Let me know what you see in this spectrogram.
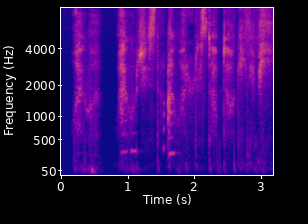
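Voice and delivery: hushed, barely audible, very quiet whisper. Retelling what a friend whispered to the speaker while a woman kept talking: retold whisper. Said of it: "he looks at me dead ass in the eye and he whispers".

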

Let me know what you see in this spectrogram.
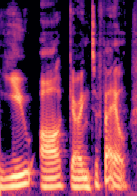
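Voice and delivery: put-on deafening voice. Recalling failed driving tests, imitating a booming, deafening voice. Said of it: "this booming, deafening voice was saying".

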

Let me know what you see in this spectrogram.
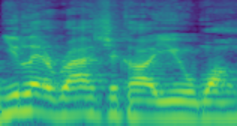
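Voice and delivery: ordinary talk

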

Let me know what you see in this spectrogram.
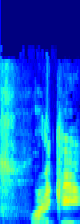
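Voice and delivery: exasperated crikey. Asked for his best exasperated crikey, he answers: exasperated crikey. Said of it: "everyone's best exasperated crikey".

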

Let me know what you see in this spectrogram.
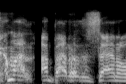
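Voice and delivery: put-on shout. Retelling a story about a fitness class, the speaker plays the instructor shouting at the rider, imitating an instructor yelling. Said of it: "she's yelling at me".

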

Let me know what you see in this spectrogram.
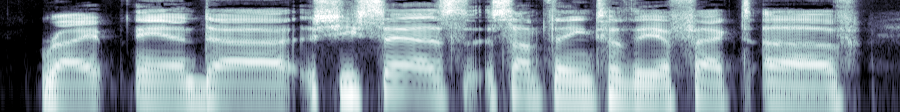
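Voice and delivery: plain

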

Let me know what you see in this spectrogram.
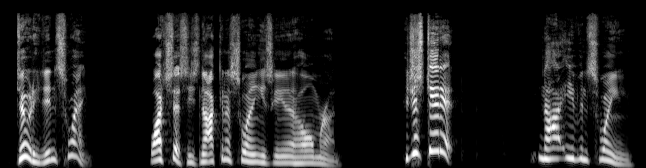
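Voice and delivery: stunned, awestruck, aghast running commentary delivery. Imitating the other host watching batting practice, amazed. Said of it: "do an impression of you watching Giancarlo's batting practice".

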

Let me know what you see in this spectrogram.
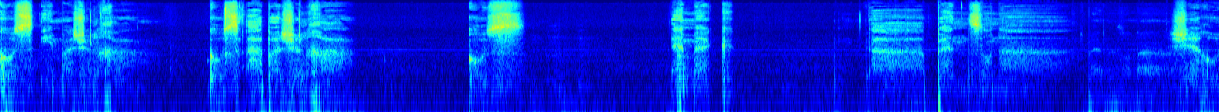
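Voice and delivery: soft, hushed ASMR whisper, barely voiced. Asked for some quick Hebrew ASMR, the speaker answers in an ASMR whisper. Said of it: "Just whisper".

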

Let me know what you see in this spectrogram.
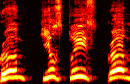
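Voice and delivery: shrill, very high, loud shout. Voicing a burning creature calling to an ally: yelling for heals. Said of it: "he just yells".

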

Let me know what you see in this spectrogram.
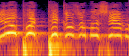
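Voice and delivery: very high, over-the-top, exaggerated put-on voice. Retelling a complaint from grown women customers at work: exaggerated funny voice imitating a customer. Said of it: "That's not how they sound, but it's funnier that way".

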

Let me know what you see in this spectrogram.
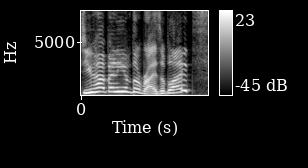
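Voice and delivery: Aussie accent throughout. Co-host demonstrating how a phrase sounds to another co-host, Australian accent. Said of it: "in an Aussie accent".

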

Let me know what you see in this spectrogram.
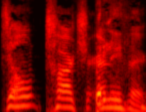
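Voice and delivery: put-on speech through clenched, gritted teeth. Acting out someone in a grocery store's dairy aisle, mimicking clenched-teeth speech. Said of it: "saying through clenched teeth".

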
